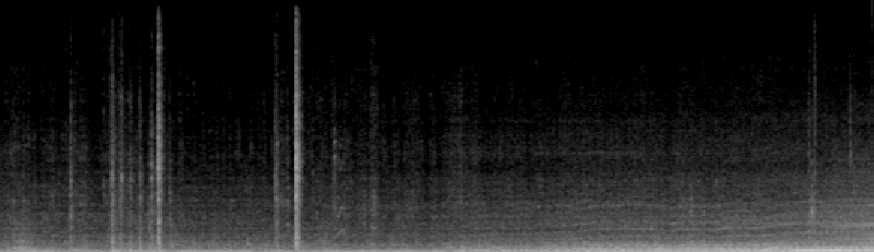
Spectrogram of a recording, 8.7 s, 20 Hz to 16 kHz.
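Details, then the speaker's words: 1970 Chevrolet Nova, temp gauge and fuel sender not working: even engine drone climbing smoothly in pitch as the car pulls away, no knocks or misfires; runs fantastic and idles nicely. "And the car runs fantastic, and it's idling very nicely."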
